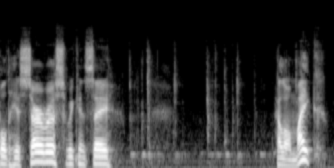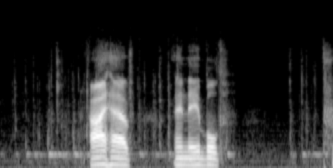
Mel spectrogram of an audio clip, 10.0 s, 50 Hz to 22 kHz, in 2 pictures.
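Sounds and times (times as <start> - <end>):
faint steady hum: 0.0 - 10.0
typing on computer keyboard: 1.9 - 4.5, 5.2 - 7.8, 9.3 - 10.0.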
